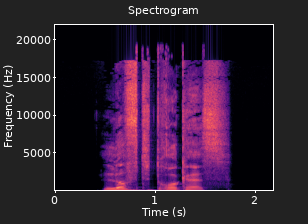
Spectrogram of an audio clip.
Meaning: genitive singular of Luftdruck
- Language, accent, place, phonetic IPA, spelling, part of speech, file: German, Germany, Berlin, [ˈlʊftˌdʁʊkəs], Luftdruckes, noun, De-Luftdruckes.ogg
